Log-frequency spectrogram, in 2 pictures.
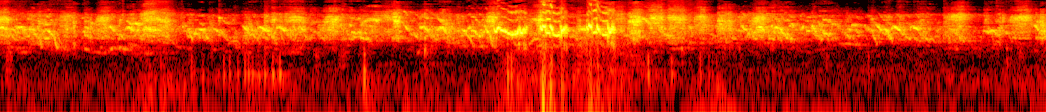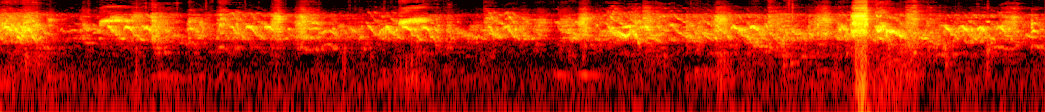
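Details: Budgerigars kept in a cage for breeding chatter steadily with busy, high-pitched chirps and scratchy warbles, several sharp louder notes standing out against the constant twittering.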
